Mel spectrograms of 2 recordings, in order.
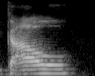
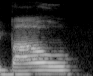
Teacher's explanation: if you'll go from ah to o, and if you put it together, it makes ow. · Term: huruf al-leen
